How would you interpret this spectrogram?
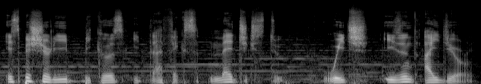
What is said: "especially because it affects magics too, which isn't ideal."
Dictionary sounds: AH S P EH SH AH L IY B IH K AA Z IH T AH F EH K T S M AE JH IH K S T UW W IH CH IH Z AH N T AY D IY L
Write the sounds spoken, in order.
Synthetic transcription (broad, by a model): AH S P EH SH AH L IY B IH K AA Z IH T AH F EH K T S M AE JH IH K S T UW W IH CH IH Z AH N T AY D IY L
